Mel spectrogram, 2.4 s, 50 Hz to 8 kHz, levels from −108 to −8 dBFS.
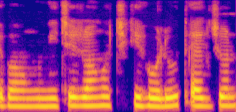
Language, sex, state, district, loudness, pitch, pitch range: Bengali, female, West Bengal, North 24 Parganas, -16 LUFS, 220 Hz, 210-230 Hz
